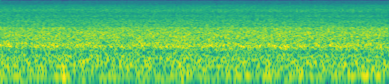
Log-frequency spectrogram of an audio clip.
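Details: GE (Haier) air conditioner, after the fix: soft, even whoosh with no rattle, scrape or ticking, fan quiet and smooth, start-up noise gone.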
